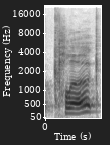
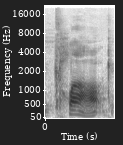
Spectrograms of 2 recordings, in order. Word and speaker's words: clerk: just a clerk here so a clerk and sometimes in England we might say Clarke in this case it's pronounced both ways occasionally a clerk is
